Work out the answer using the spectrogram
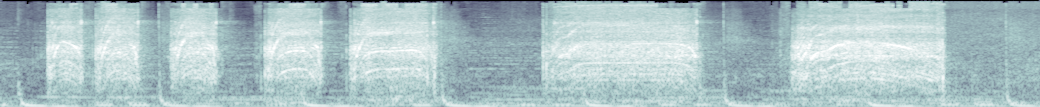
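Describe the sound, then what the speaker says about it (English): A power drill whirs in short repeated bursts, loud and close, drilling through a car's front lip and bumper, the motor pitch rising and falling as it bites through hard material. "we're drilling straight through the lip and the bumper"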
